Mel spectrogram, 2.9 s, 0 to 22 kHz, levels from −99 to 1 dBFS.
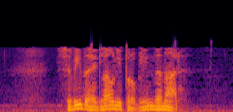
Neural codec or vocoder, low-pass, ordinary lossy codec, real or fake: vocoder, 44.1 kHz, 128 mel bands every 512 samples, BigVGAN v2; 19.8 kHz; AAC, 16 kbps; fake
